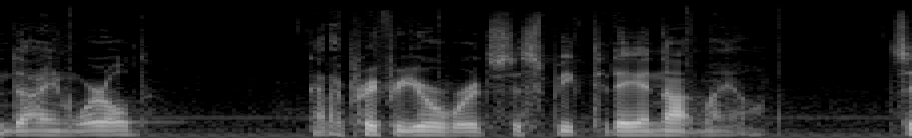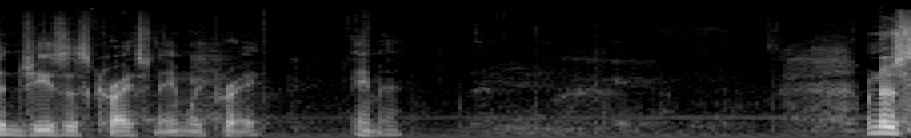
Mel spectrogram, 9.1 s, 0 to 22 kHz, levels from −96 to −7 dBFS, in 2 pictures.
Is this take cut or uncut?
cut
